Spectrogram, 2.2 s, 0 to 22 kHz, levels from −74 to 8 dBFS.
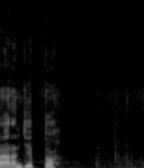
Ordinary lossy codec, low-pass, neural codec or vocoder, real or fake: none; none; none; real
